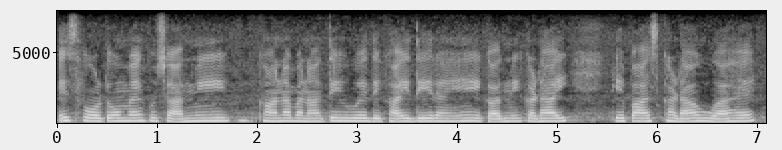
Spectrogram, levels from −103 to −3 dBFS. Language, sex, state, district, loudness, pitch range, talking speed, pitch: Hindi, female, Chhattisgarh, Sukma, -21 LUFS, 195-210 Hz, 170 wpm, 200 Hz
